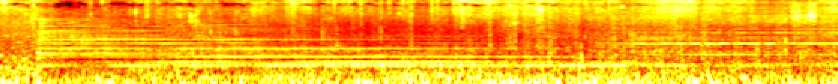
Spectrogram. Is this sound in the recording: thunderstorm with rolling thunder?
no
